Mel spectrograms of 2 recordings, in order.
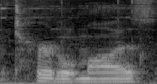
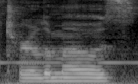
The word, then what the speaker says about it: Turlimos: I always think he's like Turtlemos. It's Turlimos, or however you pronounce it, but I always think there's going to be a T in there, but there isn't.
